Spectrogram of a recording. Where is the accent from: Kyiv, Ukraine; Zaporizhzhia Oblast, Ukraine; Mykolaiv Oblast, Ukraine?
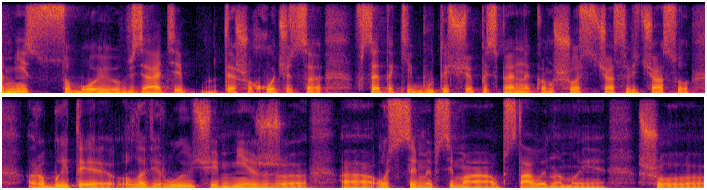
Kyiv, Ukraine; Я так для себе формулюю, що моє рідне місто Київ.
